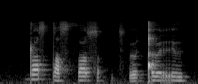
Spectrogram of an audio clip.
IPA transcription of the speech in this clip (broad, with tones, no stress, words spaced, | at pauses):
ɖʉ˦sˤ dˤɨ˨sˤθʉ˦sˤ | t͡sʼɵ˨ǃɵ˦rɨ˦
